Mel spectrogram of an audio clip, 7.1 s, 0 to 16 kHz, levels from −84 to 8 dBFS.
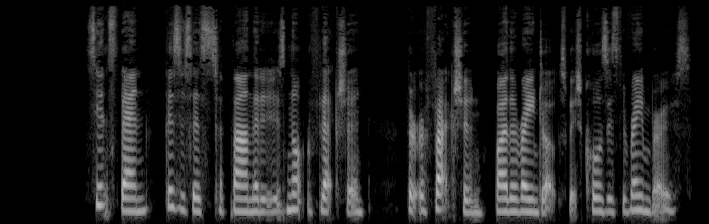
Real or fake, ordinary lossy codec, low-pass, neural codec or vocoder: fake; MP3, 64 kbps; 14.4 kHz; codec, 44.1 kHz, 3.4 kbps, Pupu-Codec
